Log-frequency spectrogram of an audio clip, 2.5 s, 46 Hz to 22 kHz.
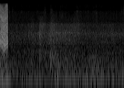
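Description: Steady rumble of strong storm wind, gusts of 70 to 85 mph buffeting the building and the microphone, after a brief loud noise burst at the very start.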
